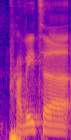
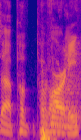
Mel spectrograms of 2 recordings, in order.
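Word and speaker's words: Parvati: Ashley Birch as Pravita Holcomb. Jesse. Huh? Oh, wait, no, I see. I thought you were on, that's Pravarti.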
